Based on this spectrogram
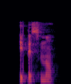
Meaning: thickly
- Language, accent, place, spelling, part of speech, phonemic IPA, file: French, France, Lyon, épaissement, adverb, /e.pɛs.mɑ̃/, LL-Q150 (fra)-épaissement.wav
